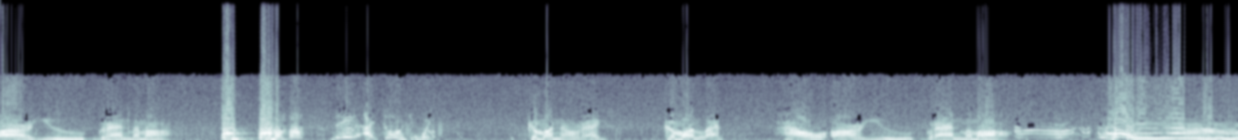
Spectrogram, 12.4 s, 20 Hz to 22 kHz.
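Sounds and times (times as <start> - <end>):
speech: 0.0 - 4.5, 5.1 - 10.2, 11.0 - 12.2
dog yowling and whimpering: 10.1 - 11.4.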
